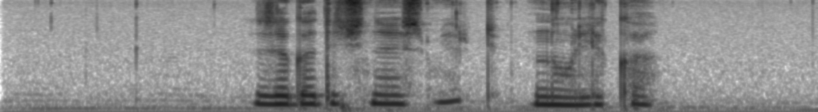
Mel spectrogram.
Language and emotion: Russian, neutral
